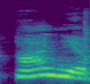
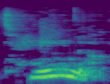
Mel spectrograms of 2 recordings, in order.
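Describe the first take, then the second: First: A 'y' glide follows the 'n' sound. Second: No 'y' glide follows the 'n' sound. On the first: The speaker calls it wrong. "I was saying her name was Tanya" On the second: The speaker calls it right. "but her name is Tana"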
